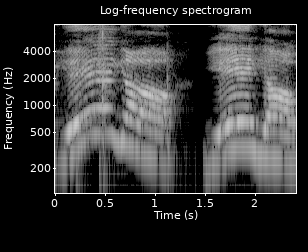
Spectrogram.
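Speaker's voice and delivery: lightly voiced show-off bragging; mock gloating. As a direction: gloat like you just got rich. Mocking gloating characters.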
